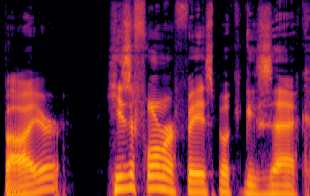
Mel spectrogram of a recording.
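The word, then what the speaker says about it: Bier: Yeah, I mean, there's this guy, Nikita, I think his last name's pronounced Bayer.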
